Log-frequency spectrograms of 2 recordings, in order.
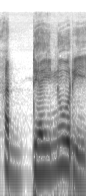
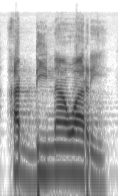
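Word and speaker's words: Ad-Dinawari: Biasanya para kiai bacanya Addainuri ya. Yang benar Adinawari karena suatu kota di Mesir namanya kota dinawar.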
